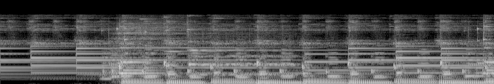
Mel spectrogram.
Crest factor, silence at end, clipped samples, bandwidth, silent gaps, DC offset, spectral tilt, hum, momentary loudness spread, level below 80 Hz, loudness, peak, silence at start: 16 dB; 0 s; under 0.1%; 11 kHz; none; under 0.1%; -4 dB/octave; none; 5 LU; -26 dBFS; -18 LUFS; -2 dBFS; 0 s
